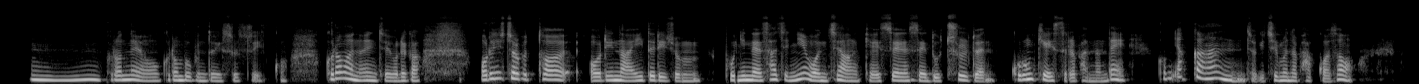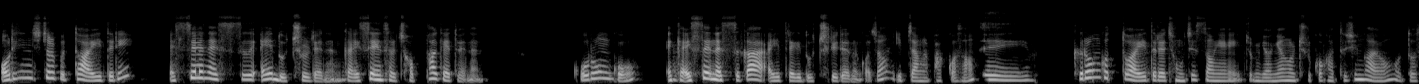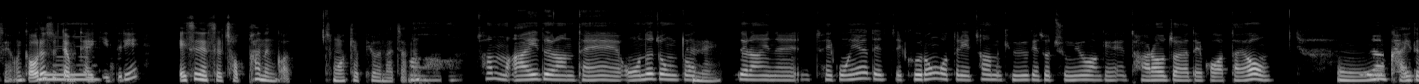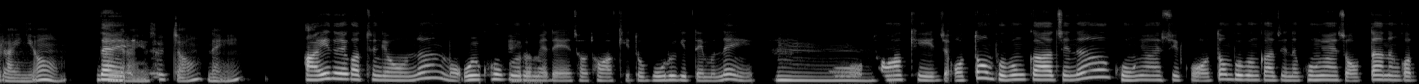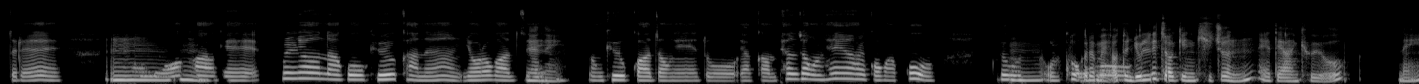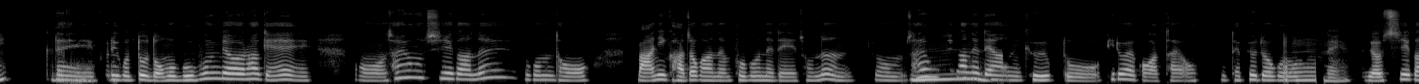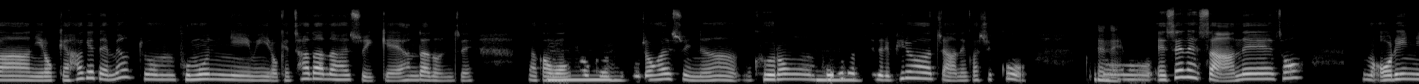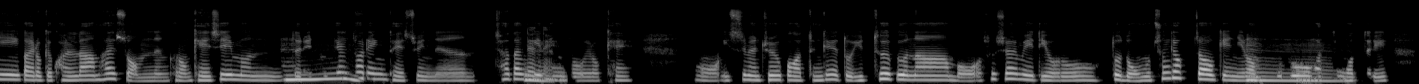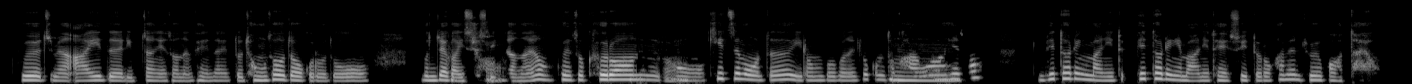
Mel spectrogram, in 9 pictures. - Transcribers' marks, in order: tapping; lip smack; other background noise
- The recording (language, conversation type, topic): Korean, podcast, 어린 시절부터 SNS에 노출되는 것이 정체성 형성에 영향을 줄까요?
